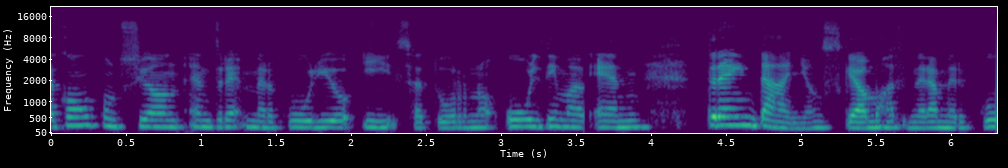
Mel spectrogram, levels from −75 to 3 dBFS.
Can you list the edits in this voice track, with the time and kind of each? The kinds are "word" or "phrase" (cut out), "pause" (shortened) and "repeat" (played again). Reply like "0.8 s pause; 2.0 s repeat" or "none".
3.6 s word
